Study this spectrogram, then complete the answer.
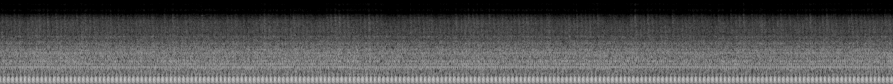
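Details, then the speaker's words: Coleman generator light with what is likely a Briggs & Stratton 8 hp flathead engine, low hours, running with no power output: steady low thumping about four beats a second, RPM well below governed speed; idle control solenoid suspected, not confirmed. "well we're not getting any the light not lighting up I just had it plugged in so I know the light is in the working and on position but couple things I noticed it sounds like the RPMs of it is very low"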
